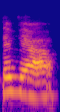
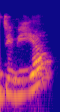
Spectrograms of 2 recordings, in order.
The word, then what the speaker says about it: Divya: is sometimes laughed about so when i say my name is divya that's the hindi pronunciation but i say my name is divya that's not the hindi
